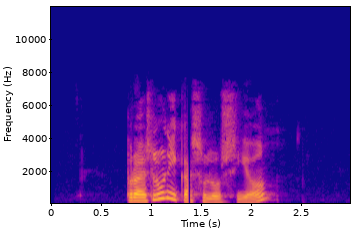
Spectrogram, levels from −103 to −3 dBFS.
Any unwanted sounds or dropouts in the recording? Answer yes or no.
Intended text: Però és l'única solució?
yes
